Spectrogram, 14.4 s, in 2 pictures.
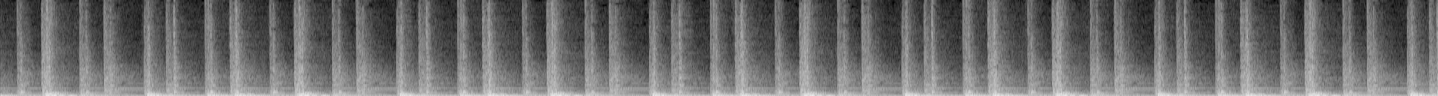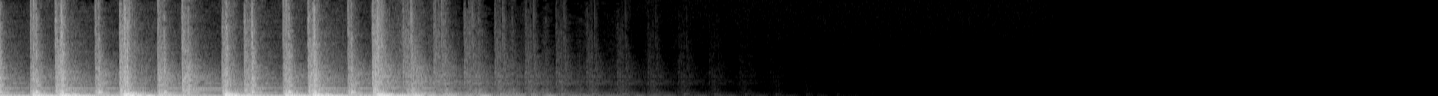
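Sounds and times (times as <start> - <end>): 
dhol rhythm: 0.0 - 9.9.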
